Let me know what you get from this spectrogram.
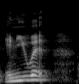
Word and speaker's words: Inuit: How Jordan's mechanic was in how do you say that? Is it Inuit? – Yes.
